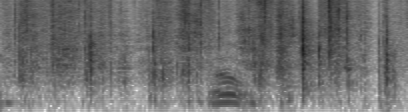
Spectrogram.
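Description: Paper mailer crinkling and rustling as it is worked open by hand and a wrapped card is pulled out, with a run of sharp crackles, the sharpest about one and a half seconds in.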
